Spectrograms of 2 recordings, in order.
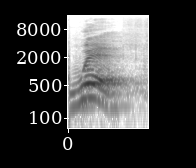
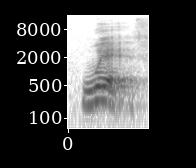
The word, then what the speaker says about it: with: Aqui a proposição que eu tô te ensinando, pronúncia é with. with. Come with me. Ou então, please stay with us. Vai juntar esse TH com a próxima palavra, ó. With us. With me.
